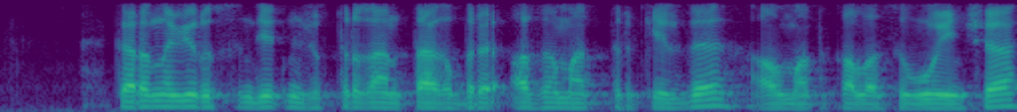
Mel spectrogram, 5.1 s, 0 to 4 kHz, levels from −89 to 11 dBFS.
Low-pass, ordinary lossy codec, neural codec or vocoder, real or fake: 3.6 kHz; none; codec, 16 kHz, 8 kbps, FunCodec, trained on Chinese and English, 25 frames a second; fake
